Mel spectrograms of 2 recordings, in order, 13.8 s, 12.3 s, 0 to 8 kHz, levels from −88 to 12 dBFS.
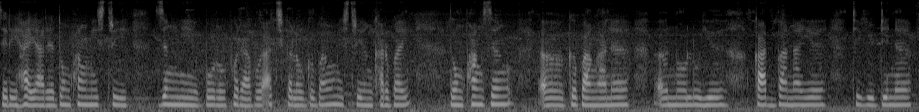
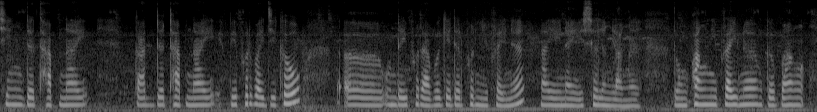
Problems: constant background noise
